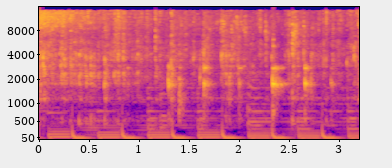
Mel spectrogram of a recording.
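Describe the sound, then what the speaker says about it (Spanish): Onion added to a hot pot with a generous splash of oil, sizzling close and loud while a utensil stirs and taps in a steady rhythm, no voices. "Ha cogido calor la olla, así que vamos a echar un buen chorrito de aceite. Y vamos a añadir a esta olla la cebolla"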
